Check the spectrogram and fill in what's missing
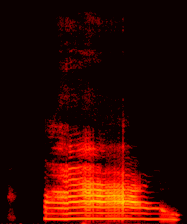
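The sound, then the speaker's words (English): A single drawn-out meow voiced by a person imitating a cat, loud, holding a steady pitch for over a second before dipping slightly at the end. “Meow. Meow. What's happening to her?”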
